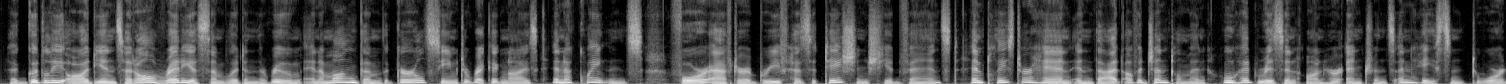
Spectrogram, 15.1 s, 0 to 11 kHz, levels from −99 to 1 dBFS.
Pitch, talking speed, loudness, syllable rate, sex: 180 Hz, 180 wpm, -19 LUFS, 5.3 syllables/s, female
